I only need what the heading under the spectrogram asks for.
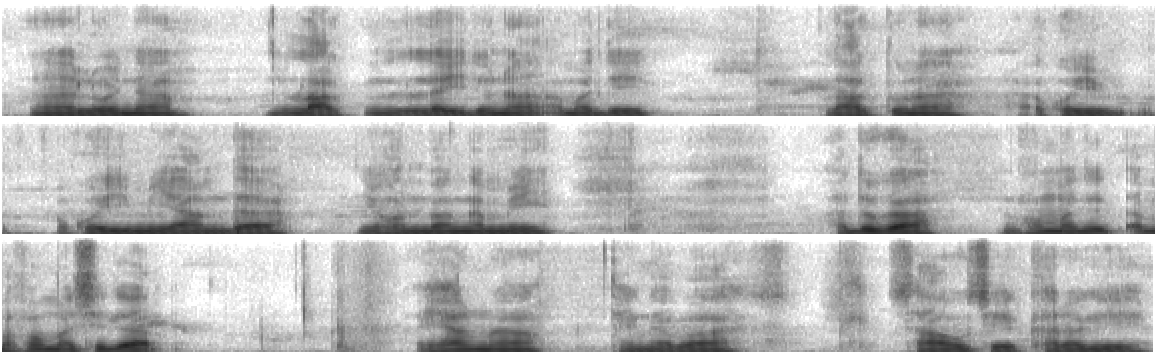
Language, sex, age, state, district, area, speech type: Manipuri, male, 18-30, Manipur, Tengnoupal, rural, spontaneous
